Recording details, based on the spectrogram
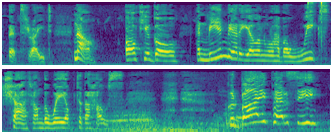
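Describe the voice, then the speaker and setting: A woman playing an affectionate, concerned elderly aunt in an old-time radio drama, speaking in a gentle, confiding way. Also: mid-range voice, big pitch swings, slow. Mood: fond, cheerful. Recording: muffled, noisy old radio recording.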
